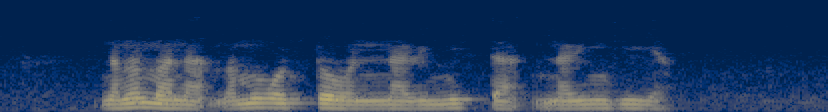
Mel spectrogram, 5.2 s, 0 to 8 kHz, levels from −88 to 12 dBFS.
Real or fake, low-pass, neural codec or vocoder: real; 7.2 kHz; none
